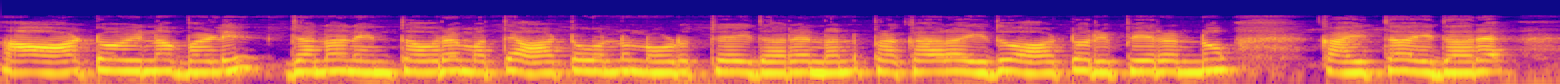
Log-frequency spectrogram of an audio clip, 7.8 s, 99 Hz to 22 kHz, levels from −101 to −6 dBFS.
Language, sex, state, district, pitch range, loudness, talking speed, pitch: Kannada, male, Karnataka, Bangalore, 215-235 Hz, -13 LUFS, 145 wpm, 225 Hz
